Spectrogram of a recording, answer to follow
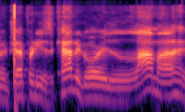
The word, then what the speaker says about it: llama: Llama is pronounced with a Y sound by many Spanish speakers.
